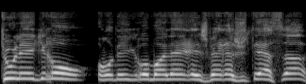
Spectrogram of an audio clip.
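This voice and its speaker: Over a quiet background, a man with a Quebec accent speaks at an extremely high pitch. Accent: Québécois French. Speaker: wrestling podcast host. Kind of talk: casual chat.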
